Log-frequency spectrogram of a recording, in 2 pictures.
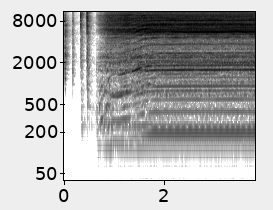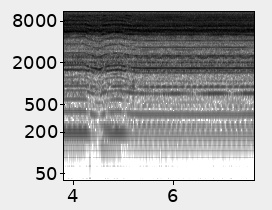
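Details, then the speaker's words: LiftMaster 87504-267 belt-drive garage door opener from 2021, fitted with factory-revised foam pads plus one extra: clicks, then a steady smooth high-pitched motor whine, no plastic buzzing; running normally. "Definitely has a high pitched whine to it, but I like I said, I'd rather hear that than the buzzing of the plastic that would sound like a 90 series Craftsman"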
